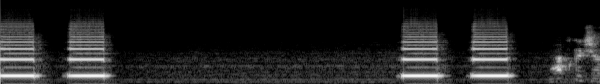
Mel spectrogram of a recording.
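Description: A telephone ringing tone heard down the line, loud beeps in two pairs, each pair a double ring about four seconds after the last. The called line is ringing unanswered.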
